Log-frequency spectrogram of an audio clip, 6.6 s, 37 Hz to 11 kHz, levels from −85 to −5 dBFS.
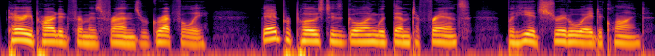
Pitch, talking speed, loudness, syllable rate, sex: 160 Hz, 185 wpm, -19 LUFS, 5.7 syllables/s, male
